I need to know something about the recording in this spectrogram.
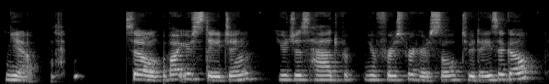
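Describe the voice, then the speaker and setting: A woman's voice: medium pitch, fairly even intonation, normal speed. A young woman interviewing a music artist, enthusiastic and chatty like a fan.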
